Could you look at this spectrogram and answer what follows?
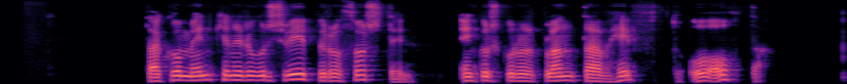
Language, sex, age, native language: Icelandic, male, 30-39, Icelandic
